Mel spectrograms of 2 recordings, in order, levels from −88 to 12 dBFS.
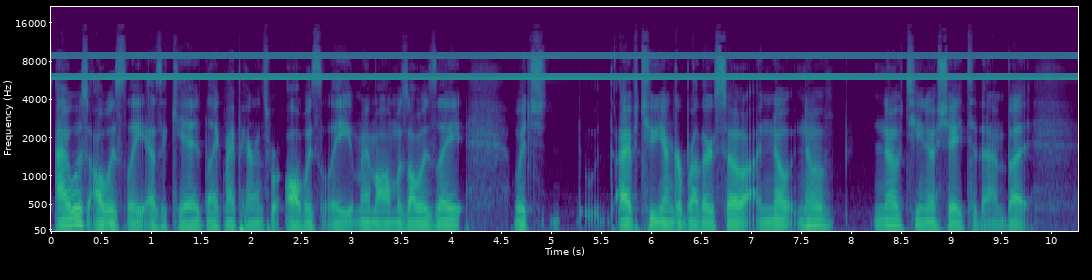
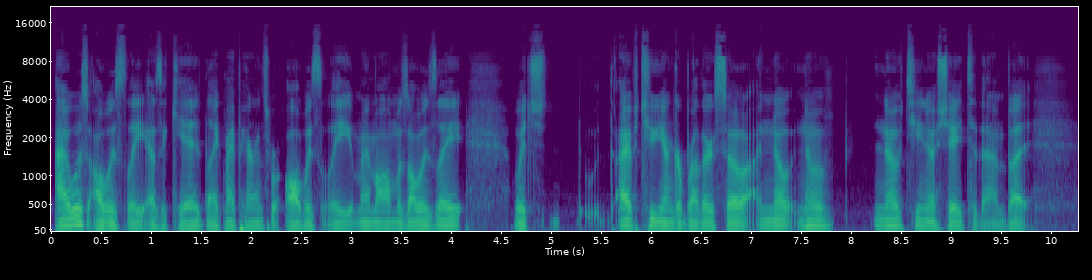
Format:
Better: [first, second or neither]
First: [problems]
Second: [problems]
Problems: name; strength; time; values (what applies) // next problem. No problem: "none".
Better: second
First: high-pitched whine; loud; throughout; 6 kHz, 6 dB below the speech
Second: none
